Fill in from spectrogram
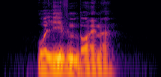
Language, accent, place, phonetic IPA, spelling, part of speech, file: German, Germany, Berlin, [oˈliːvn̩ˌbɔɪ̯mə], Olivenbäume, noun, De-Olivenbäume.ogg
- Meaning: nominative/accusative/genitive plural of Olivenbaum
